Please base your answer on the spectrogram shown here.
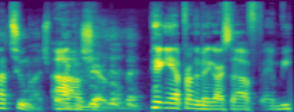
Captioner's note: Zack laughs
